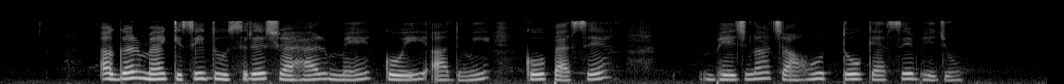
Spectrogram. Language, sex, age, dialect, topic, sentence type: Hindi, female, 18-24, Marwari Dhudhari, banking, question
